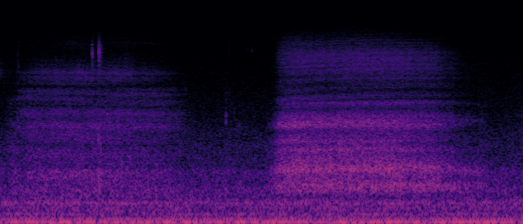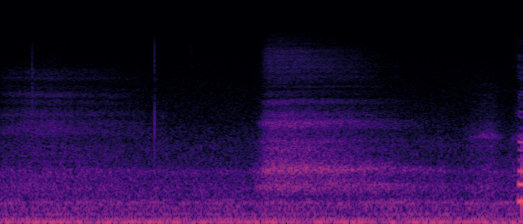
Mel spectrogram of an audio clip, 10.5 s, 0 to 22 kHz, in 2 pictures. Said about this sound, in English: So just take about 3 deep breaths here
